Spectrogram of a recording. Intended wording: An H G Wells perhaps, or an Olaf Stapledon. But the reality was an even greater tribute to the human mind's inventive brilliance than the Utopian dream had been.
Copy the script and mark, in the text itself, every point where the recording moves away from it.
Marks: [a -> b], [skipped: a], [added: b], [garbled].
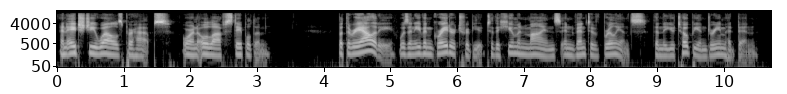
An H G Wells perhaps, or an Olaf Stapledon. But the reality was an even greater tribute to the human mind's inventive brilliance than the Utopian dream had been.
